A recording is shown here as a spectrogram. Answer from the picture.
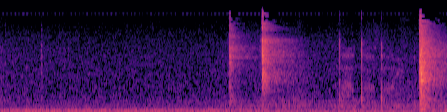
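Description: Quiet room with a low steady rumble. Two short breathy hisses, like a whisper or an exhale, come a little past halfway, followed by a few faint clicks near the end.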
